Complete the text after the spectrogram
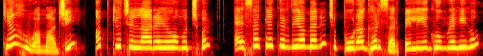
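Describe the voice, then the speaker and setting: A woman voicing a bossy, sharp-tongued young daughter-in-law who scolds defiantly in a high voice. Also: sing-song, a little slow, no echo, studio quality. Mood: scolding.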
